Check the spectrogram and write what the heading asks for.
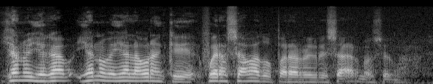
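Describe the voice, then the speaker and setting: High-voiced impassioned Mexican pastor. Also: male voice, fairly quick, vocal fry, a bit bright, a little hiss or hum. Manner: impassioned, asks the congregation rhetorical questions. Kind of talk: sermon. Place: church.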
